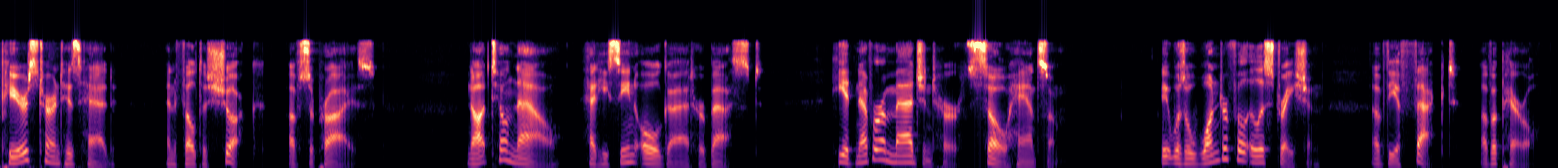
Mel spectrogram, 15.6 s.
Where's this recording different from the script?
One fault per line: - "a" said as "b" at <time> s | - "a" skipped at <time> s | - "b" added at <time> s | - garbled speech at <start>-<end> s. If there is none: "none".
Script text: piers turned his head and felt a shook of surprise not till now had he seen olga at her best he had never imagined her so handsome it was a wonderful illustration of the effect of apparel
none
